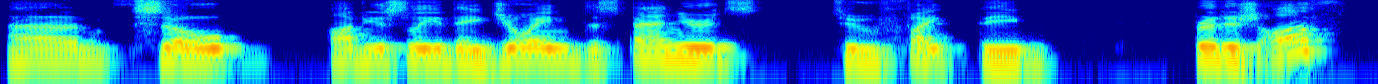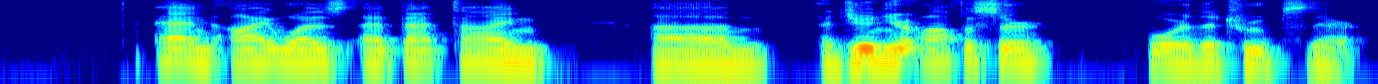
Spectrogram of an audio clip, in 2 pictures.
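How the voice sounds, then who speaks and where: A man giving an informal, measured, explanatory slide talk over a video call. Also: a little high, steady tone, mellow, clean tone. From Canada. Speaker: guest speaker, historical reenactor. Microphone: video call microphone.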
